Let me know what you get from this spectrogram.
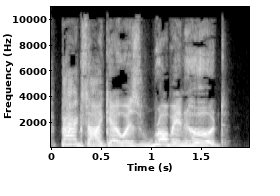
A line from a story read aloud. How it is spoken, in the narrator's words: exclaimed Jonathan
